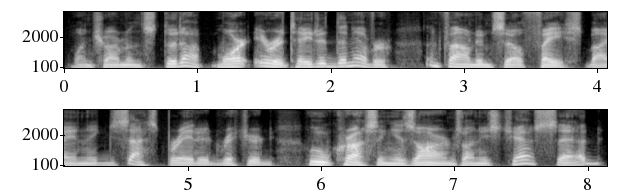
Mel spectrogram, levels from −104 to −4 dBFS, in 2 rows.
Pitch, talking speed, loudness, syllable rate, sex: 120 Hz, 170 wpm, -19 LUFS, 5.0 syllables/s, male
